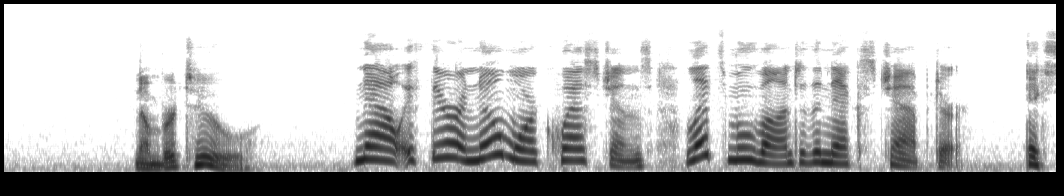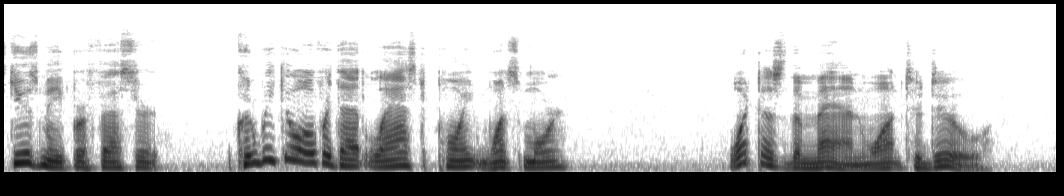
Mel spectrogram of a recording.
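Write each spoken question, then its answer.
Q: What does the man want to do?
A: Review the last point again.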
